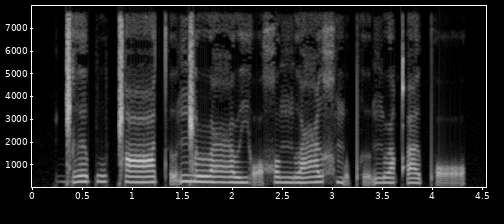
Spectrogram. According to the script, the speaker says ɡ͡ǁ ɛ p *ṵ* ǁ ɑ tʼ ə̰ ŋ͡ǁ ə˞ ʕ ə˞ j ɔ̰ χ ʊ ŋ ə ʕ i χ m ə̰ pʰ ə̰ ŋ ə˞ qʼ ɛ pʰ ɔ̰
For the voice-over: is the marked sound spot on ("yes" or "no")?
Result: no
